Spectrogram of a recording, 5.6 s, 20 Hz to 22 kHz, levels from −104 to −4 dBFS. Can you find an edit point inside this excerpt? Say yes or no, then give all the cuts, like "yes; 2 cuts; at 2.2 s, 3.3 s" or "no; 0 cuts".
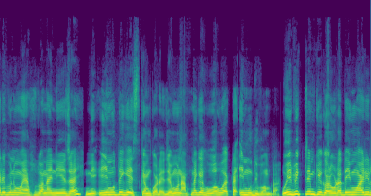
yes; 2 cuts; at 1.2 s, 4.1 s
